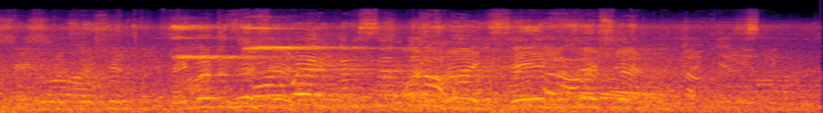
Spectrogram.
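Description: Spectators shout encouragement.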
